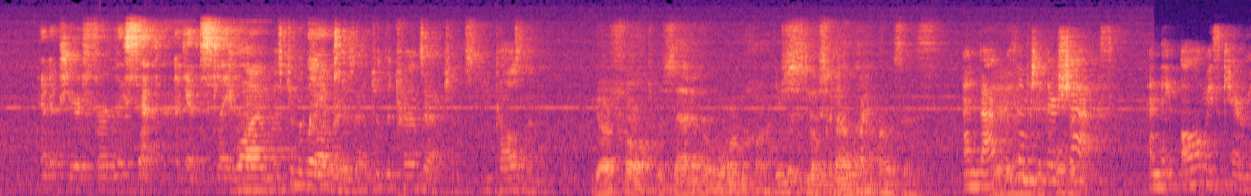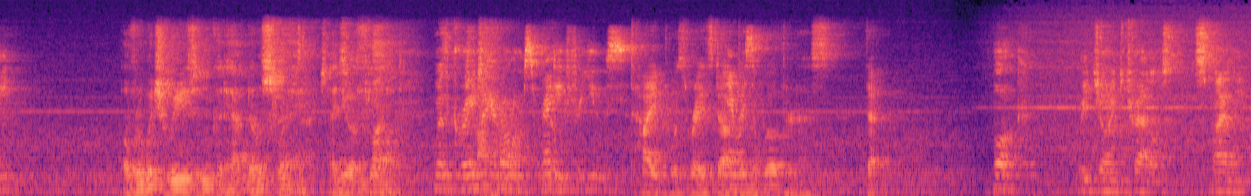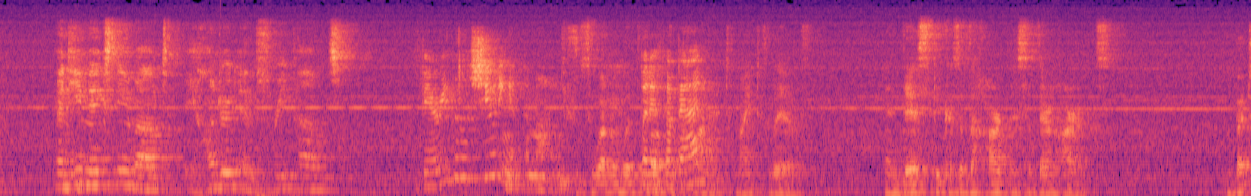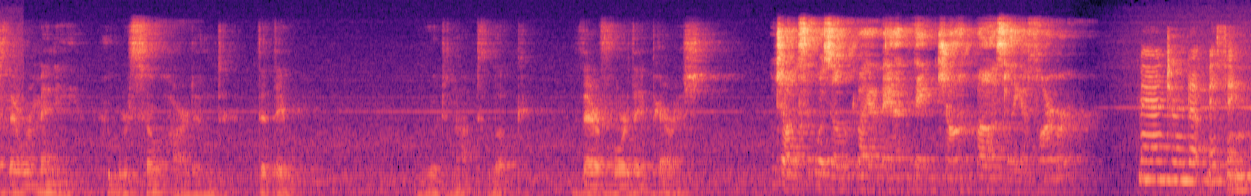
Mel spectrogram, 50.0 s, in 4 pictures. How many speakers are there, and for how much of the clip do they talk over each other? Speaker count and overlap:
5, about 18%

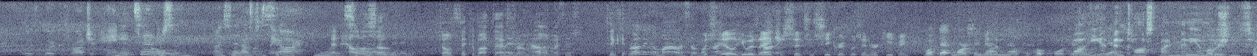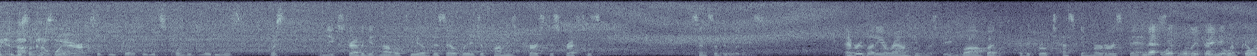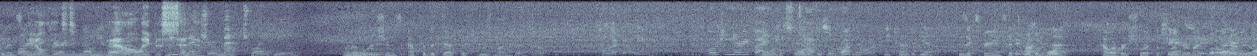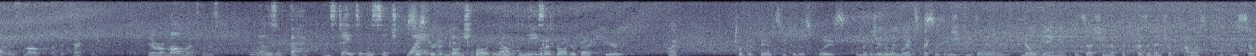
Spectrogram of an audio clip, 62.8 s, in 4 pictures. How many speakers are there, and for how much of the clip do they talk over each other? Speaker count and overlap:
9, about 38%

